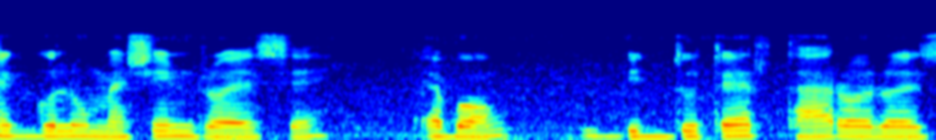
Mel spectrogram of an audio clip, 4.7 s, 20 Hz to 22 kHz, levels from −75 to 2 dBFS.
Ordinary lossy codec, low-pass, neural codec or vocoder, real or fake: none; none; none; real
